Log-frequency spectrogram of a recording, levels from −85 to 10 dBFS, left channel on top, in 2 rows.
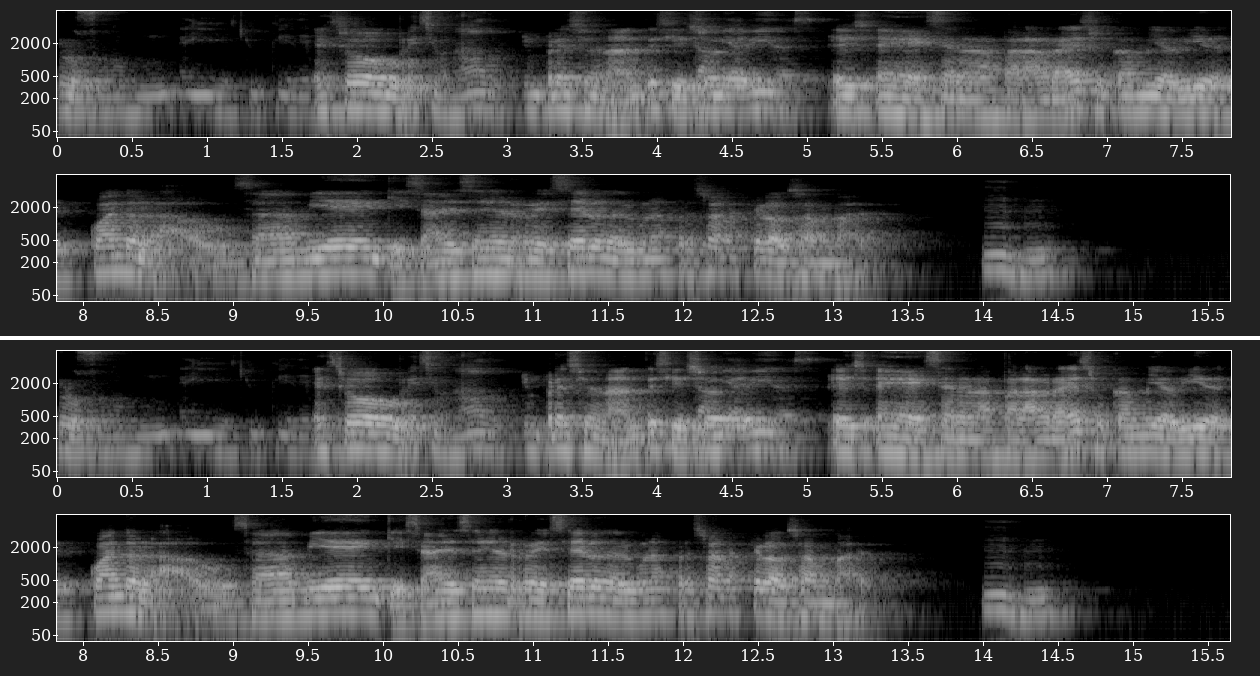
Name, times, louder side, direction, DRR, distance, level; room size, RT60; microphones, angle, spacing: voice 1, 0.0-3.0 4.2-5.0 14.0-14.5, left 1 dB, 5° left, 3 dB, 0.5 m, -36 dB
voice 2, 1.7-2.4 3.1-4.6 5.2-13.3, right 1 dB, 50° right, 5 dB, 1.2 m, -25 dB
11.0 x 10.5 x 2.3 m, 0.84 s
head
